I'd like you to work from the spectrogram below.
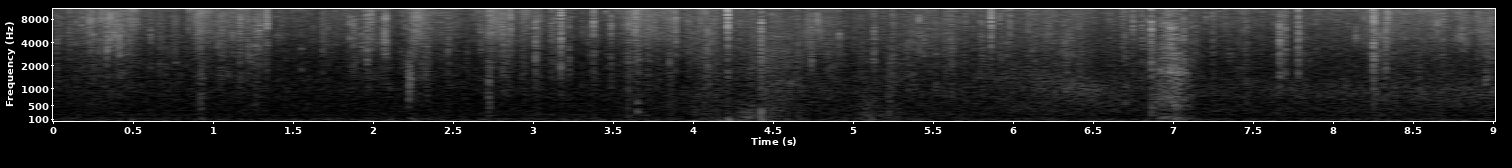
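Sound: crackling fire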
